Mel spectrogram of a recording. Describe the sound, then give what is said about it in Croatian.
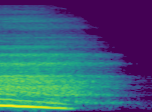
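A strong, deep exhale, a loud breathy sigh heard alone that trails off and fades to silence within about a second and a half. “Napravit ćemo jedan duboki udah sa snažnim izdahom.”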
